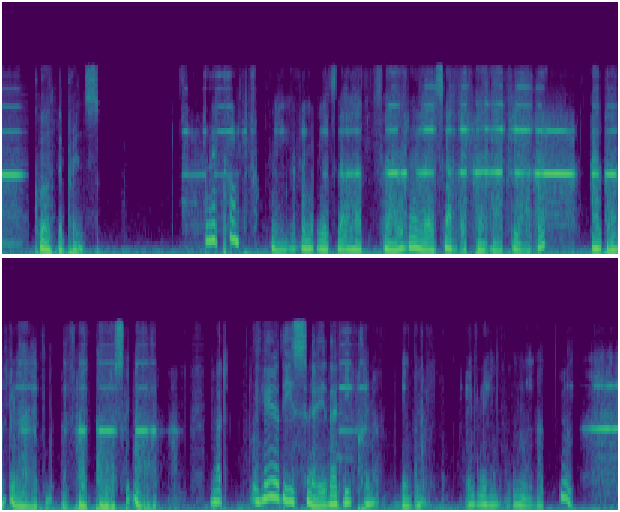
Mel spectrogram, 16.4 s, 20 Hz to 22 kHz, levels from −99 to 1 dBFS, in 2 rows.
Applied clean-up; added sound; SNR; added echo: neural diffusion model UNIVERSE++.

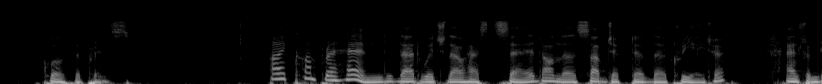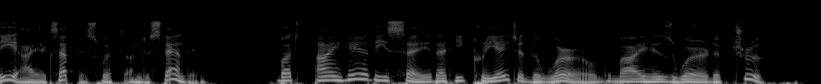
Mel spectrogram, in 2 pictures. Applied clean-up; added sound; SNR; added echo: none; none; none; none.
